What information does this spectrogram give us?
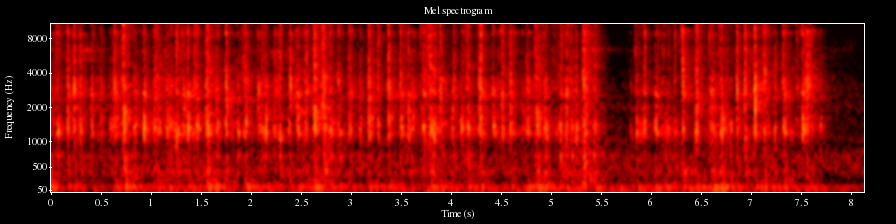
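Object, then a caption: Plastic mechanical keyboard. Fingertips of both hands type fast on a white RGB-backlit mechanical keyboard with plastic keycaps and a hollow plastic case. The result is a dense stream of short, bright, clacky keystrokes with a hollow plastic ring, pausing briefly around 5.5 seconds. Typing then resumes until it stops near the end.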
